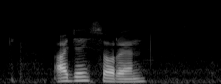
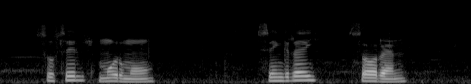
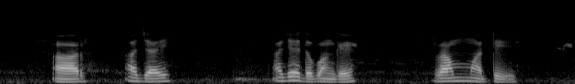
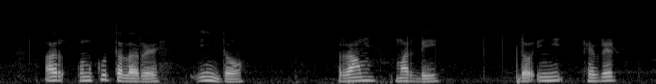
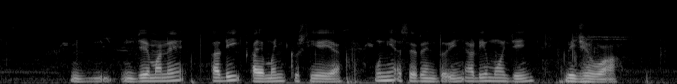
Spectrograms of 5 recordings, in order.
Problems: none marked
